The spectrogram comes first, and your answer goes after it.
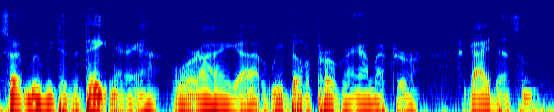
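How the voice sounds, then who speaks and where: With an Appalachian accent, a man speaks at a fairly low pitch that varies in an ordinary way. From West Virginia, Logan. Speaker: band director. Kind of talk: podcast interview.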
